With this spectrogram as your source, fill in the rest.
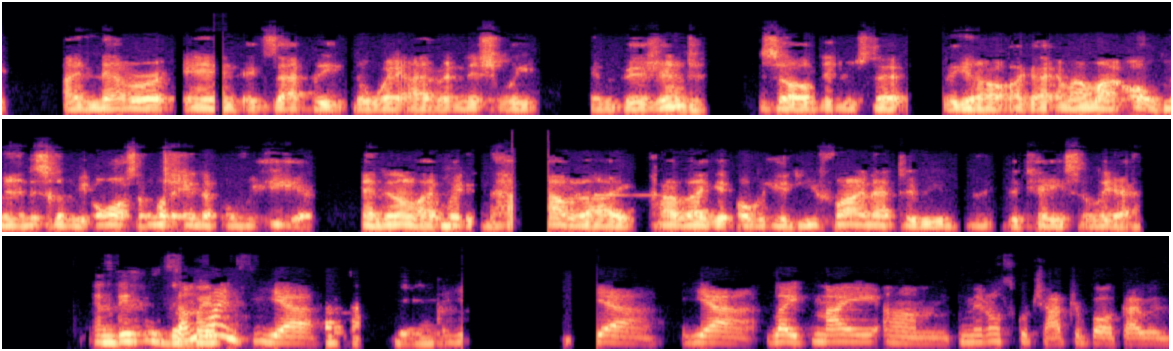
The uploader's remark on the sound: Instagram Live Interview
